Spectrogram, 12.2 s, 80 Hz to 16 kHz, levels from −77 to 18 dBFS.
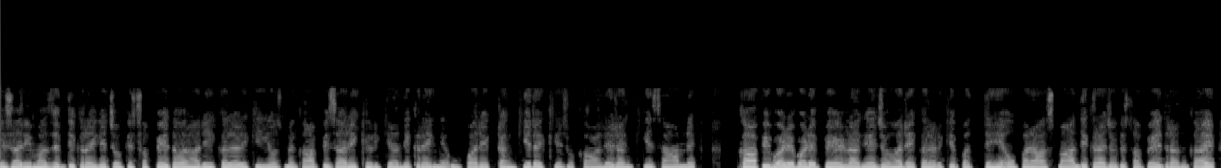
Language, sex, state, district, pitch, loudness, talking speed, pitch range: Hindi, female, Bihar, Jamui, 290 Hz, -13 LUFS, 265 wpm, 270-305 Hz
